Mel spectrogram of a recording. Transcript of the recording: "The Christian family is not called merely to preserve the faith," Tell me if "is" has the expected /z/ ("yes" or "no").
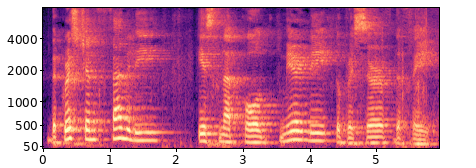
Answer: no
